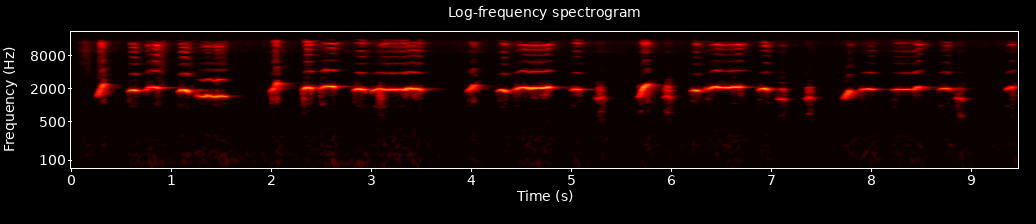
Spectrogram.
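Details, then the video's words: Pet cockatiel singing: a cheerful run of short whistled phrases, mostly mid-pitched slurred notes with occasional dips, repeated in bursts with brief pauses, in a quiet room with no other sounds. "Cockatiel singing"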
